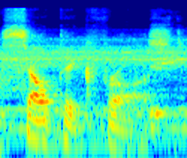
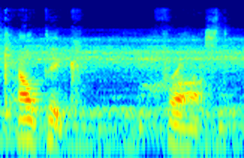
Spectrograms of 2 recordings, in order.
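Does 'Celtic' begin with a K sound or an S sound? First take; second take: S sound; K sound. First: Celtic begins with a soft S sound. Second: Celtic begins with a hard K sound. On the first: The speaker calls it wrong. "not Celtic Frost" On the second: The speaker calls it right. "I do believe it's Celtic Frost"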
